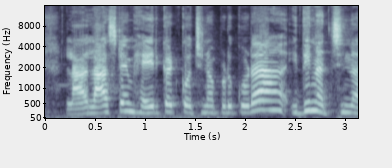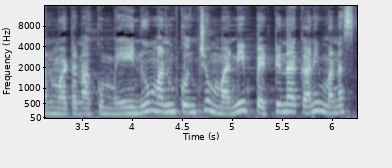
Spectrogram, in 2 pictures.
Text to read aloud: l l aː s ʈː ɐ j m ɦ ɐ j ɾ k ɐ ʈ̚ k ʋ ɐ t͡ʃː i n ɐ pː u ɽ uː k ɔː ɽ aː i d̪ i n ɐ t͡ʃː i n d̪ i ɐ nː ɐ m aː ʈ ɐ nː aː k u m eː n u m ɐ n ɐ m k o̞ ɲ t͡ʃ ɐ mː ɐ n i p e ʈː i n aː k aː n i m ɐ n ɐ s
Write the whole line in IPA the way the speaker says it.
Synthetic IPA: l l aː s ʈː ɐ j m ɦ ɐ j ɾ k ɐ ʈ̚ k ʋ ɐ t͡ʃː i n ɐ pː u ɽ u k uː ɽ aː i d̪ i n ɐ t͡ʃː i n d̪ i ɐ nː ɐ m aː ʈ ɐ n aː k u m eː n u m ɐ n ɐ m k o̞ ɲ t͡ʃ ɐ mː ɐ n i p e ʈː i n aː k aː n i m ɐ n ɐ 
